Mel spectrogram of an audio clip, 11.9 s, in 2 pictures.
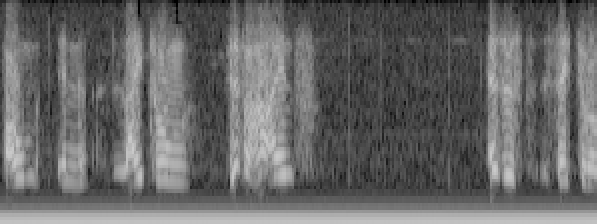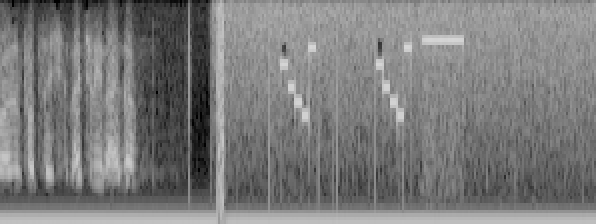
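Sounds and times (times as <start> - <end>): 
hissy crackling radio channel: 0.0 - 3.2, 4.9 - 7.4, 8.0 - 11.9
speech: 0.1 - 3.2, 4.9 - 7.5
emergency services radio alarm tones: 8.1 - 10.7.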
